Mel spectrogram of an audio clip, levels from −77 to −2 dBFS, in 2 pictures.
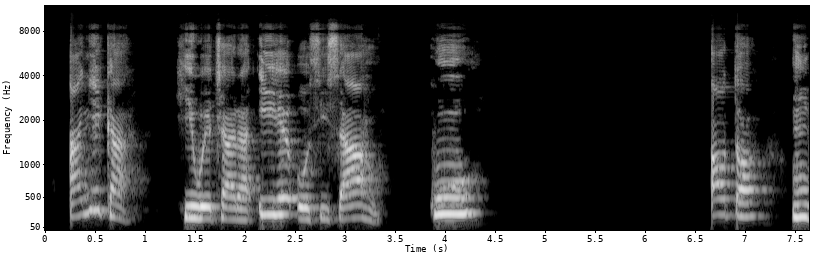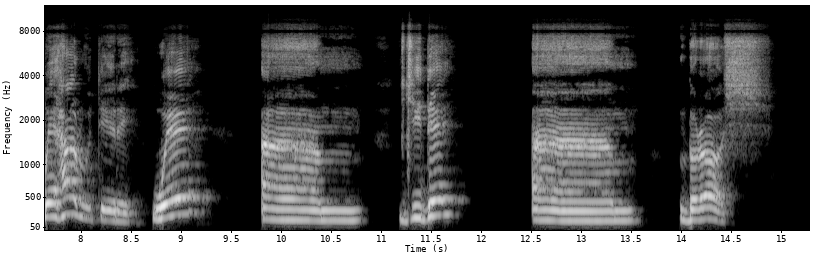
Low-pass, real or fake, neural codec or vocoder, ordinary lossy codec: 10.8 kHz; real; none; none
